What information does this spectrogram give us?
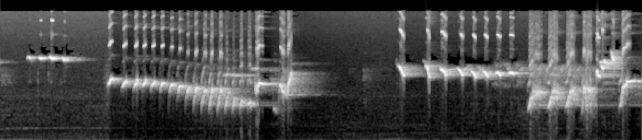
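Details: White-rumped shama song played as a lure to provoke answering birds: a thin high whistle, then fast repeated notes falling in pitch, a pause, and higher whistles dissolving into loud, varied, chattering phrases.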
